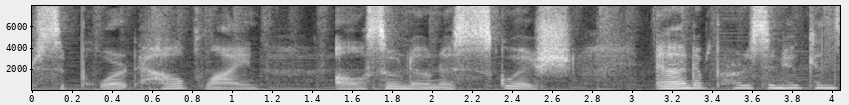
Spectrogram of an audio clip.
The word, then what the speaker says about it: SQSH: more here's Maya norl do you pronounce it squish cuz I always say squish when I see it yeah it is Squish and squish I think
